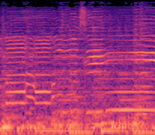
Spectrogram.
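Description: Live Hawaiian song: a woman singing in a high voice that steps between notes and then holds one long note, over strummed ukuleles and acoustic guitar with a steady low rhythm underneath.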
